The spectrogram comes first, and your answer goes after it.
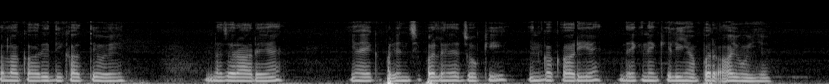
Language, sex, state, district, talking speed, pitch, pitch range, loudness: Hindi, male, Uttar Pradesh, Muzaffarnagar, 165 wpm, 175 Hz, 170-180 Hz, -23 LUFS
